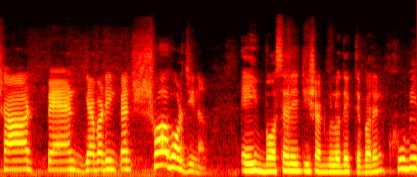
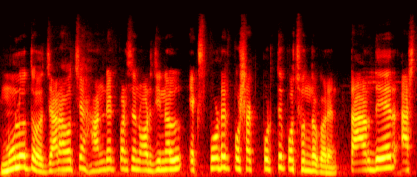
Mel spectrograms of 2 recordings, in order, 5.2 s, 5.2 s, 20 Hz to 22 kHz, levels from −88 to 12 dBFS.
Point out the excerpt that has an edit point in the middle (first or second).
first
